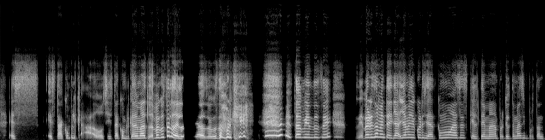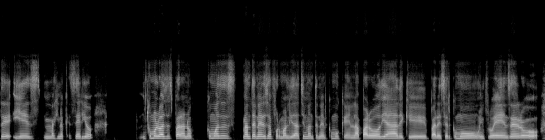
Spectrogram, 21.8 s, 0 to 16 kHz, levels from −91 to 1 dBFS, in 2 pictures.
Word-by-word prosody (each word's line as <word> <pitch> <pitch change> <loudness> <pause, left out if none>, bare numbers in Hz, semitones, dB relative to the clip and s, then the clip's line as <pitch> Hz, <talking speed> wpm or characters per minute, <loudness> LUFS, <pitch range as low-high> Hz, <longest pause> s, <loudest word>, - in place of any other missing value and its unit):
es - - -6 0.2
está 455 - -2
complicado. - - -5
Sí, - - -5
está 215 - -5
complicado, 235 -1 +1
y - - +1
más 260 +1 +7 0.2
Me 300 - +6
gusta, 350 +9 +5
lo - - +8
de 260 - +11
los 215 -1 +4 0.2
videos. 195 -2 +4
Me 200 - -1
gusta, 225 +6 +3
porque 370 +3 +6 0.9
estar 335 -2 +5
viéndose 330 +2 +1 0.7
Precisamente, 330 -1 +5
ya 270 - +4
ya 295 - +4
me 320 - 0
dio 305 -1 -2
curiosidad. 255 -8 -3
¿Cómo 300 +2 -4
haces 290 0 -3
que - - -9
el 220 -2 -9
tema? 230 +1 -4
Porque 225 -2 -11
el 215 - -12
tema 235 +3 -7
es 260 - -10
importante, 210 -4 -9
y 195 - -8
es 195 +1 -9
me 195 - -13
imagino, 195 +1 -9
que - - -22
es - - -22
serio. 200 +3 -7 1.1
¿Cómo 240 0 -4
lo 225 - +1
haces, 225 +1 -4
para 205 -2 -2
no? 195 -1 -8 0.2
¿Cómo 245 0 -6
haces, 245 -1 -8
mantener 215 +1 -3
esa 230 0 -6
formalidad, 190 -1 -6
sin 230 - -10
mantener 100 - -10
como 205 -1 -13
que 110 - -12
en 105 0 -11
la 100 -2 -5
parodia, 200 +1 -1
de 190 -1 -8
que 90 +1 -8
parecer 95 0 -7
como 195 -2 -7
influencer, 185 +1 -4
o 180 - -4
215 Hz, 180 wpm, -20 LUFS, 195-270 Hz, 1.1 s, de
